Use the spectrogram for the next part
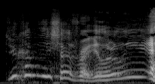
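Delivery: high-pitched imitated busybody query; pointed question. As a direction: lift the voice high into a leading question. Imitates confronting woman's leading question.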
